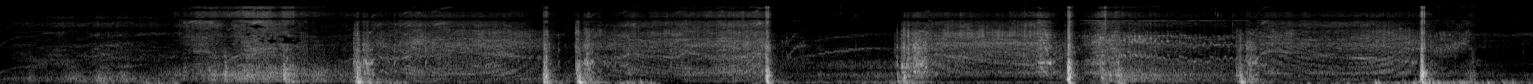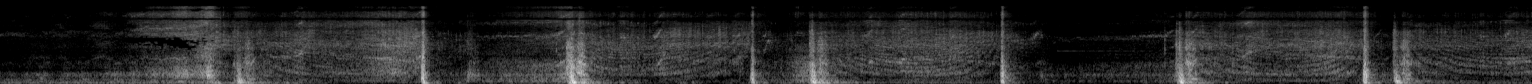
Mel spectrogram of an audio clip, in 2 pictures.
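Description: Brushless motor of an Arrma Granite 3S BLX RC monster truck whining, rising and falling in pitch as the truck speeds up and slows, over and over. Many sharp thumps and knocks are scattered throughout.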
